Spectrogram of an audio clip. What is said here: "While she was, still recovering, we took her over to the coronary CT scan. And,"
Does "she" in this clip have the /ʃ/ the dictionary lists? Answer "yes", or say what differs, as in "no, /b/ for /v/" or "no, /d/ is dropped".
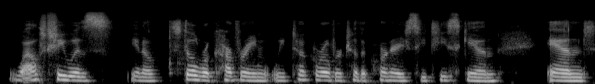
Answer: yes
